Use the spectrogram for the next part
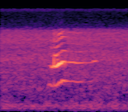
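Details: Domestic cat giving a single short meow while two cats talk to each other indoors; a bright, rising note that levels off and trails away over about half a second, with a faint low hum behind.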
